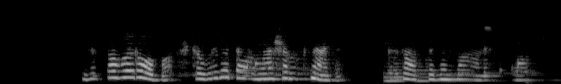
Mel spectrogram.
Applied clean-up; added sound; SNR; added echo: neural mask model DeepFilterNet 3.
